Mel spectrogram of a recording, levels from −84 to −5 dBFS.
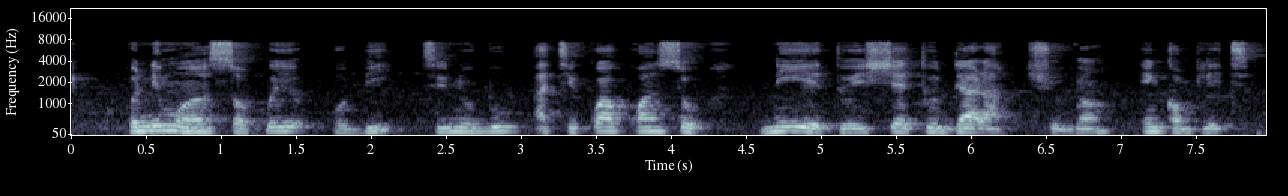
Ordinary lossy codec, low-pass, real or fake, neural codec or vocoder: none; 7.2 kHz; real; none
